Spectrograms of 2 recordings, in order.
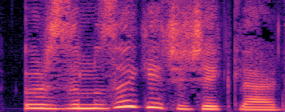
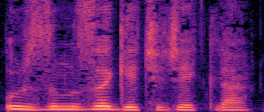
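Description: First: Loud, higher panicked exclamation; explosive outburst. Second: Said in the usual way. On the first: A narrator's reading. Margarita echoing the abbess's fear, explosive cry. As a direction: burst out like a volley of gunfire. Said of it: "yaylım ateşi gibi patlayarak".

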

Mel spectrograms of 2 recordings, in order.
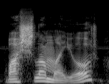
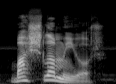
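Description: First: "Başlamıyor" said as başlamayor, rising; unnarrowed A vowel. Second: "başlamıyor" with ı before -yor, falling; narrowed vowel. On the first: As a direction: keep an a before -yor in "Başlamıyor". ("Başlamıyor", ı yerine a ile) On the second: ("başlamıyor", daralmış ı ile) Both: Shown as a demonstration. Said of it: "mameyi de etkiler".

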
